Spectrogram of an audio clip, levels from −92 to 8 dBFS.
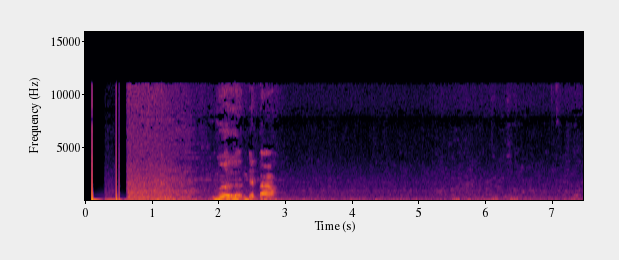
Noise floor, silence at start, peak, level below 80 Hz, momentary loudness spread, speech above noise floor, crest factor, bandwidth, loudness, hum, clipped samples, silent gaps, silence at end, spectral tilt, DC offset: -55 dBFS; 0.1 s; 0 dBFS; -48 dBFS; 26 LU; 30 dB; 30 dB; 11.5 kHz; -29 LUFS; none; under 0.1%; none; 0.05 s; -6 dB/octave; under 0.1%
